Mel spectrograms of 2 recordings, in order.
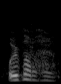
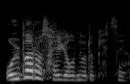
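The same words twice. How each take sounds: First: A soft reflective echo of the vow; quiet echo. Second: Said in the usual way. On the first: Real, not acted. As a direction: repeat 올바로 살려고 much softer, to herself. Echoes own resolve softly.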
